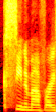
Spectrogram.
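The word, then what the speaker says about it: Xinomavro: It's uh Cina Mavro spelled with an X is not exactly the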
